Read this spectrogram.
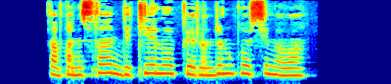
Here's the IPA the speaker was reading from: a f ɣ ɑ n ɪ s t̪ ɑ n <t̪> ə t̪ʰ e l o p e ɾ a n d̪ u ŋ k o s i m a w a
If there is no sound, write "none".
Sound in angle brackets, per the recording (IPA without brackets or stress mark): d̪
